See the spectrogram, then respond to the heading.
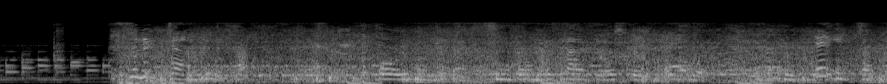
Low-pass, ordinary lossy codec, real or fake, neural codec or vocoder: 7.2 kHz; AAC, 48 kbps; fake; codec, 44.1 kHz, 3.4 kbps, Pupu-Codec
